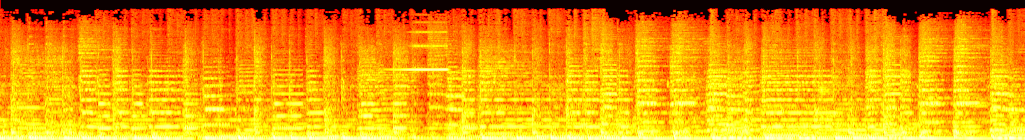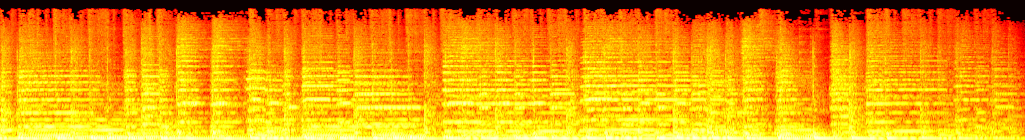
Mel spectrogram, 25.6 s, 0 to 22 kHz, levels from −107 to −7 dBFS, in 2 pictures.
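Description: At 4.79 s a loudspeaker feedback squeal takes off: a single tone near 2.8 kHz swells over roughly 0.4 seconds until it's about as loud as everything else. The mic was hearing its own speaker and the loop gain went past one at that pitch. It cuts out at 5.66 s.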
